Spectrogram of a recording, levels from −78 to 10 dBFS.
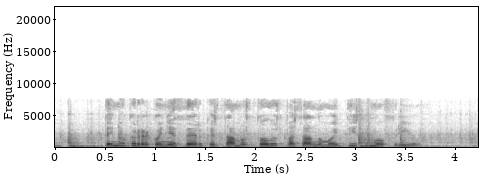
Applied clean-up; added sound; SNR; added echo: none; Rain; 12 dB; none.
